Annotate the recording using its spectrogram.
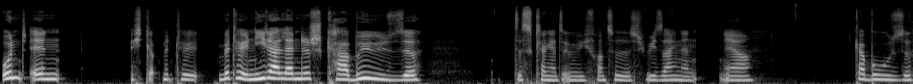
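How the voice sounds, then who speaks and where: A woman speaks at a fairly high pitch in a dark, mellow tone, slowish and with long, frequent pauses. Her pitch varies in an ordinary way, and the recording is very clean with a silent background. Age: 20s. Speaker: podcast co-host. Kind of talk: casual chat. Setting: home studio with headphones.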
